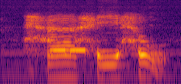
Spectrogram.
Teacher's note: Nafasnya keluar banyak. Keluarnya banyak sampai terdengar. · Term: hamas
